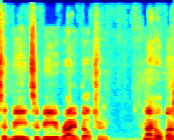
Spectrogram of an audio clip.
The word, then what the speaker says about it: Beltran: Your name is Ryan Beltr, but but what does it mean to be Ryan Beltrin? I hope I'm pronouncing it right. Sure. Yeah. Yeah. Well, it's Ryan Beltran, but it's, you know, like, uh, however, um, uh, yeah.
